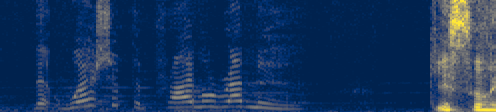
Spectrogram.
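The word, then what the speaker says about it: Gysahl: Gissel is not how I would have pronounced that. As you can tell by my Geisel and Gisal.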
